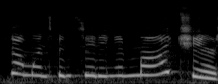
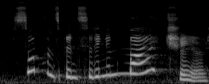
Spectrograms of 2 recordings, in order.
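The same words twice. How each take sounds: First: It is said in a wee little voice. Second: It is said in a middle-sized voice.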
